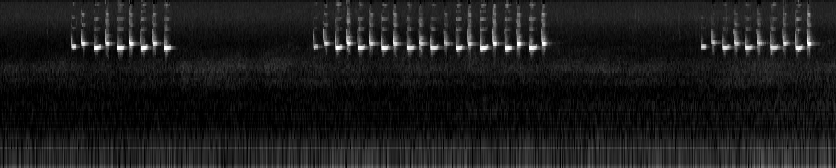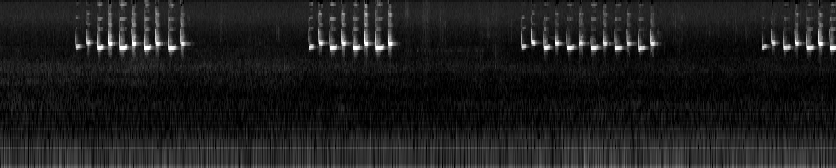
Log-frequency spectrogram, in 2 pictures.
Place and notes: Great tit territory ... calls and song from a bird as the breeding season approaches ... lavalier mics in a parabolic ... background noise ...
